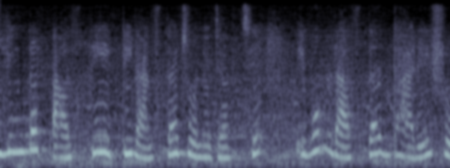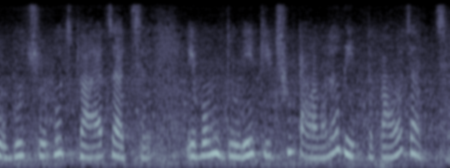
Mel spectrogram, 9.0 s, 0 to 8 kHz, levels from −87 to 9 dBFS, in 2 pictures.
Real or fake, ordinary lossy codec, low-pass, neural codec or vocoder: fake; none; 7.2 kHz; codec, 16 kHz, 1.1 kbps, Voila-Tokenizer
